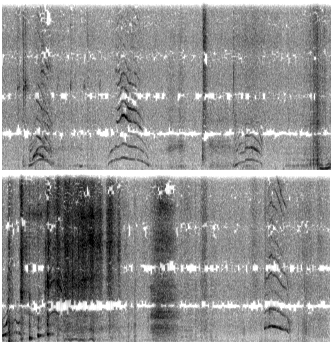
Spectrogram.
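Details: Siamese pet cats meow in short arched calls, then a noisy burst of scuffling and handling mid-way, followed by one more meow, with a steady hum throughout.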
